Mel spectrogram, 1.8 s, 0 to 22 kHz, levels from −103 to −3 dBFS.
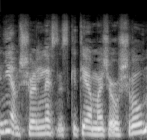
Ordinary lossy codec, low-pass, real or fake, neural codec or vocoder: AAC, 64 kbps; 14.4 kHz; real; none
